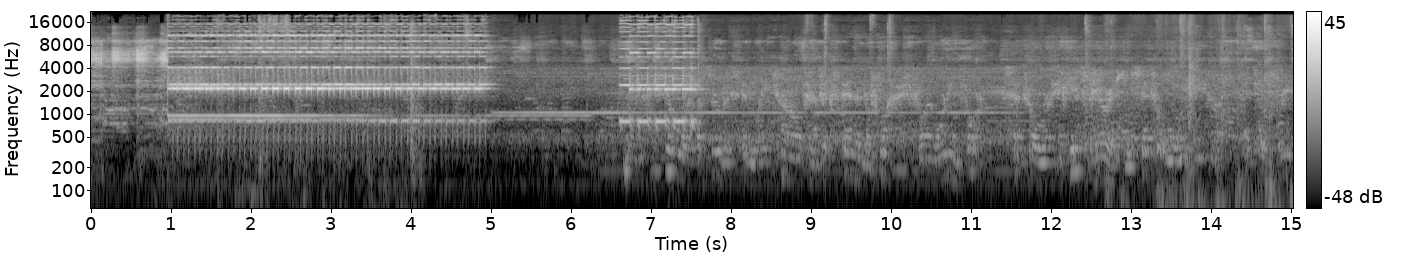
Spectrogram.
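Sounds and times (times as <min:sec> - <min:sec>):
two-tone alarm pulsing: 0:01.0 - 0:08.6.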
